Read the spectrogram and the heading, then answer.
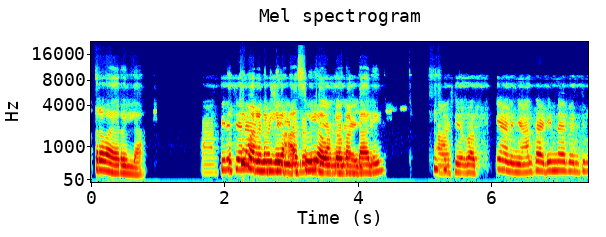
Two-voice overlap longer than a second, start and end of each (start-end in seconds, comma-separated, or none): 2.0-4.3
